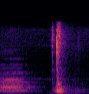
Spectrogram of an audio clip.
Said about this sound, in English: Janet closes the door and steps into the room.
